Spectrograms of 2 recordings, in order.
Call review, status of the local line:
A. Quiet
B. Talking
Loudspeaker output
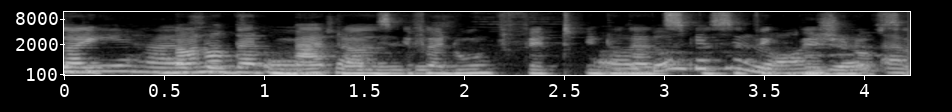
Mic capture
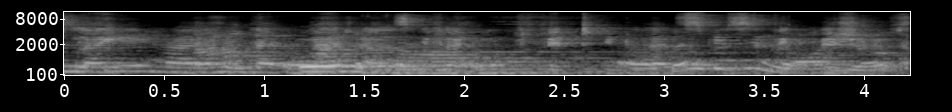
B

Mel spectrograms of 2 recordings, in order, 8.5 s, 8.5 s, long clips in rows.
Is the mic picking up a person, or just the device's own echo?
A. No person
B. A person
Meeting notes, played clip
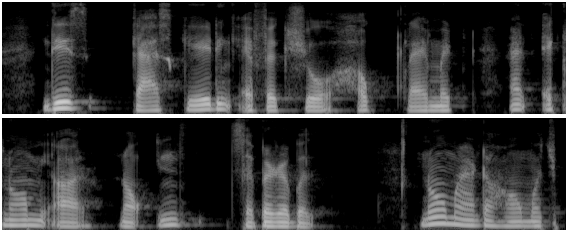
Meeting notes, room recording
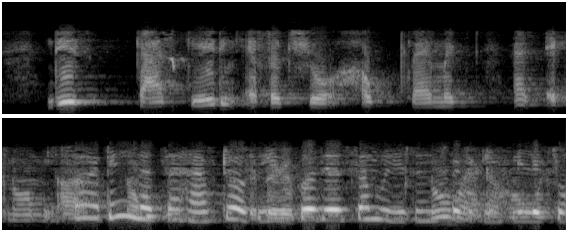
B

